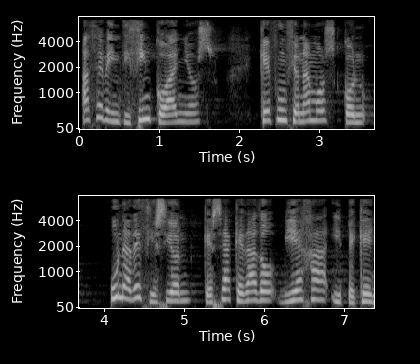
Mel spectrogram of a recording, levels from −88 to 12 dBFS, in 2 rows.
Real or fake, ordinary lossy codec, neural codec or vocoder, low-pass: real; none; none; 7.2 kHz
